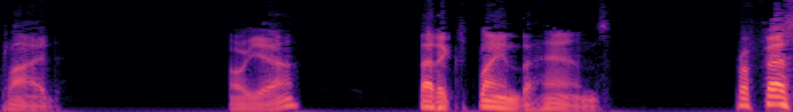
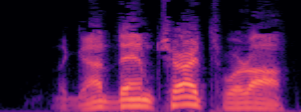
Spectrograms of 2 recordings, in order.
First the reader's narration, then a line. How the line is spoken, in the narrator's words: the professor grumbled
